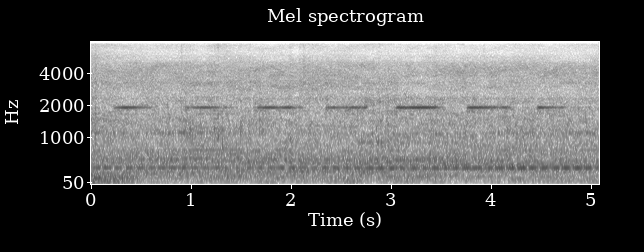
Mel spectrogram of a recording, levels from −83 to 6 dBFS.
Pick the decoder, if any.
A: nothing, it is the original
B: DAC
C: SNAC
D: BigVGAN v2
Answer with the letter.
B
